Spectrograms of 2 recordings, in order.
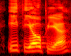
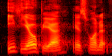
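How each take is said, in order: First: "Ethiopia" called out louder and high; announcing emphasis. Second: Said in the usual way. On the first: Real, not acted. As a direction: proclaim "Ethiopia" like a headline. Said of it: "I don't know how many people know this". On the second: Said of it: "fun piece of trivia".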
